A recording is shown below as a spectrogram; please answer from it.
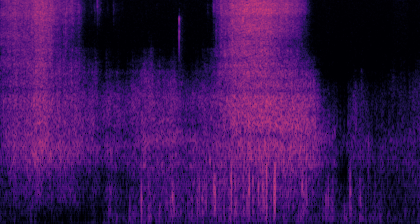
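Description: Faint lakeshore wind and water wash, swelling softly twice, with light crackles of wind on the microphone.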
